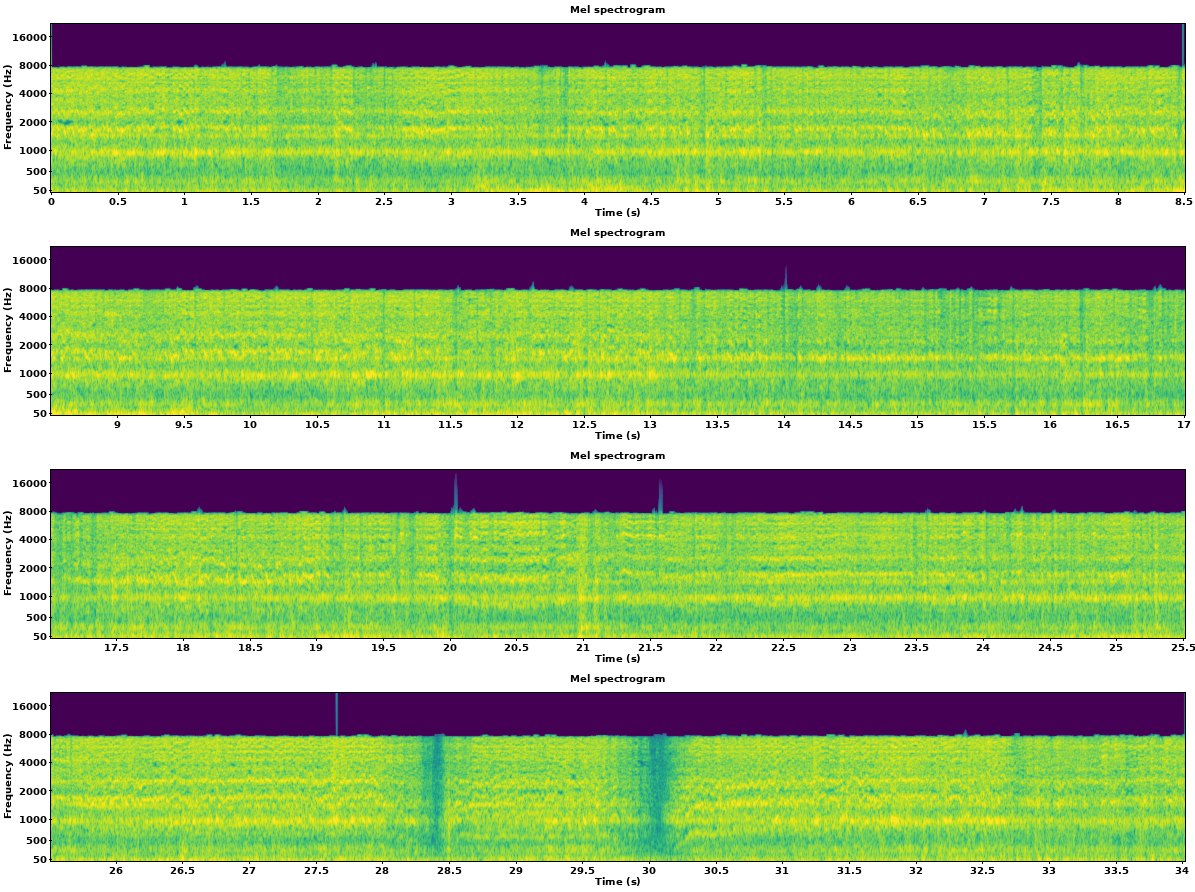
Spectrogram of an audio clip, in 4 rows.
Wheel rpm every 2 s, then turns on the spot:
230, 230, 230, 240, 230, 220, 200, 200, 200, 220, 220, 230, 220, 170, 130, 190, 220.
none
